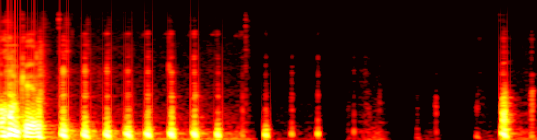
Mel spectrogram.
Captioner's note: Ketawa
